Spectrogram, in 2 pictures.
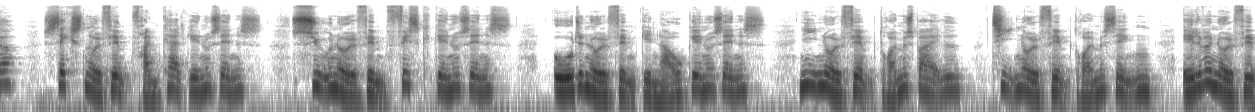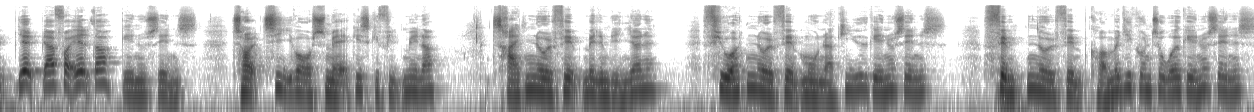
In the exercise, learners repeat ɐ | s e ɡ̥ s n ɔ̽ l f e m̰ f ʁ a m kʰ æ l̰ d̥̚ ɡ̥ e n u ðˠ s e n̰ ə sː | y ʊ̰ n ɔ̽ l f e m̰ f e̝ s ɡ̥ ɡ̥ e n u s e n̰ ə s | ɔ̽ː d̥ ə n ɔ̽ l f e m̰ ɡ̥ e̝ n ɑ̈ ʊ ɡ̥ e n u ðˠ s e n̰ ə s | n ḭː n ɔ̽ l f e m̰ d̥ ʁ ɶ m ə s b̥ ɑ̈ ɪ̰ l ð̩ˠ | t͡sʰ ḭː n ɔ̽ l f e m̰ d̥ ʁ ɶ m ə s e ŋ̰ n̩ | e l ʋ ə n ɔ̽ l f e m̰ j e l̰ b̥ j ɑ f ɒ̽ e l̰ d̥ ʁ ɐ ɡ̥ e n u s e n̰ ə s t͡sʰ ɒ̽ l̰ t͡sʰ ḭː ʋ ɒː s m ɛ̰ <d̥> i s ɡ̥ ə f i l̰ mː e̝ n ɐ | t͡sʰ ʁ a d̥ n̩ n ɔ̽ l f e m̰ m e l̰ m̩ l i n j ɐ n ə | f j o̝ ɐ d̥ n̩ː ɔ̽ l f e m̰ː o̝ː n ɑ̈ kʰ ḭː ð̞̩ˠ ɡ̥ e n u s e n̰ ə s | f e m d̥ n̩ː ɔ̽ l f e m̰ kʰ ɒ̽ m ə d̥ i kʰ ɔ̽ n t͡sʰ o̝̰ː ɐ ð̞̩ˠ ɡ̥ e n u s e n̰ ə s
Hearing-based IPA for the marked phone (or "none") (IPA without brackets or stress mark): ɡ̥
